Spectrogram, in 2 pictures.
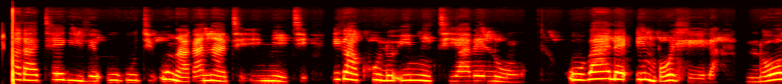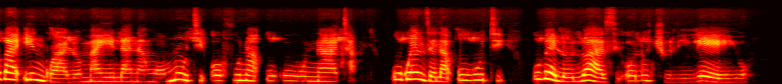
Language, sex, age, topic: North Ndebele, female, 18-24, health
